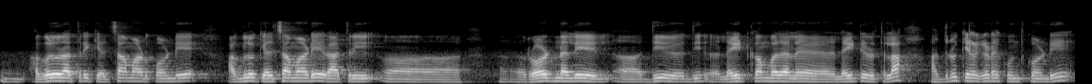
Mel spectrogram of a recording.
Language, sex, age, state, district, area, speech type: Kannada, male, 18-30, Karnataka, Tumkur, rural, spontaneous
